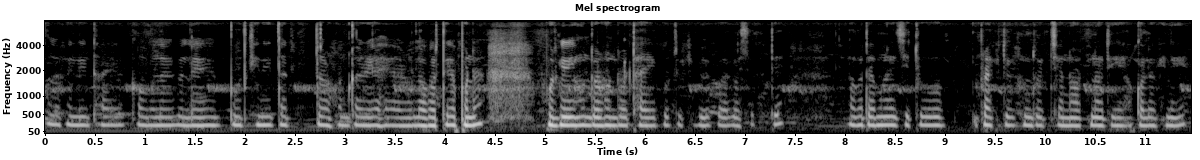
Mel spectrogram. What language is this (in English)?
Assamese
